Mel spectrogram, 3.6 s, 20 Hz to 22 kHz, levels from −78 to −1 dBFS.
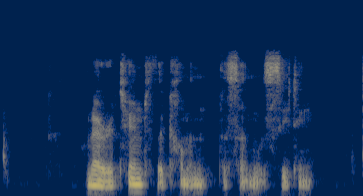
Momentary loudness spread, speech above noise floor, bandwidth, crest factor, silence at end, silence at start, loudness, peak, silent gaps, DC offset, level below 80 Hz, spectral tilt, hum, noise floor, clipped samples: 12 LU; 38 dB; 9 kHz; 22 dB; 0.5 s; 0.05 s; -29 LUFS; -8 dBFS; none; under 0.1%; -64 dBFS; -4.5 dB/octave; none; -67 dBFS; under 0.1%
